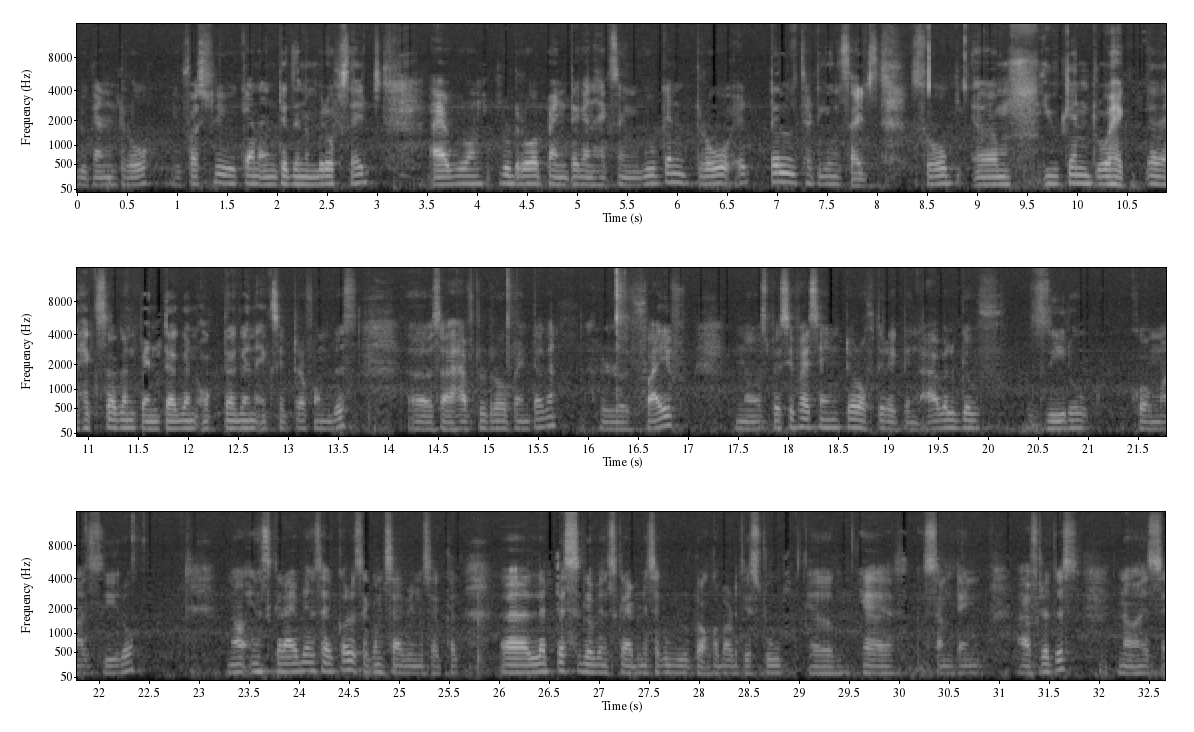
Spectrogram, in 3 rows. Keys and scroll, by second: 16.6 typing, 20.8 Return, 22.5-23.2 typing, 28.4-29.1 typing.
